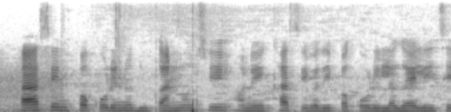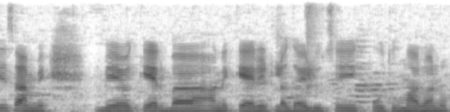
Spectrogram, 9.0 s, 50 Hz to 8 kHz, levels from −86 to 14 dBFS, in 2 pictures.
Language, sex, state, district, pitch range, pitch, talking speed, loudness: Gujarati, female, Gujarat, Gandhinagar, 175-190 Hz, 180 Hz, 140 wpm, -22 LUFS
